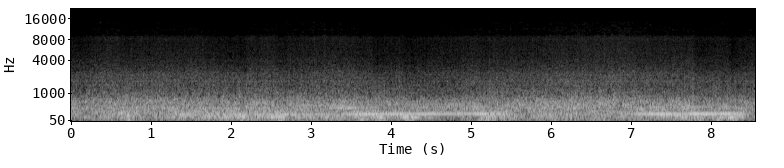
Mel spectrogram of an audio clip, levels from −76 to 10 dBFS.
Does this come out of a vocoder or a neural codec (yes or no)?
no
